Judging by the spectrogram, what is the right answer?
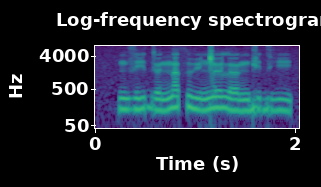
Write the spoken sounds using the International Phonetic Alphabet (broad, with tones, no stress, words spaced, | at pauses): nzi˨˦dø˨ na˦θβy˨ŋ͡ǀø˦lœ˨ ŋɡi˦dʱi˦˨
